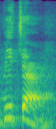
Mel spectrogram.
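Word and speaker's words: pitcher: আই পিতারি পিচার মাঝখানে টি এর উচ্চারণ হবে না পিআই পি সিএইচইর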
